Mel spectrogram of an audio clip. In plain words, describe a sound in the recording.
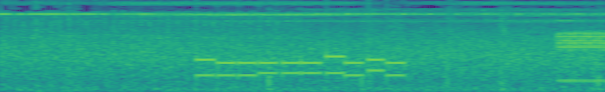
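A mobile phone beeps a quick string of dialling tones.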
